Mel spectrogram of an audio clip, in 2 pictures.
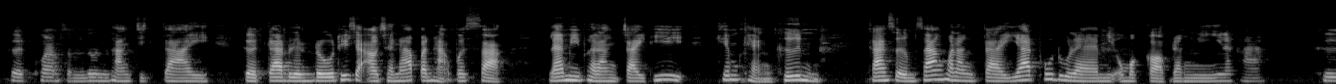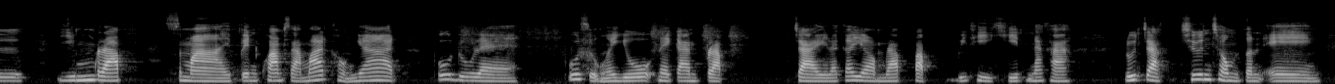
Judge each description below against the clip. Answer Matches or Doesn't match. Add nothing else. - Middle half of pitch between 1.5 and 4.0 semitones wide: Matches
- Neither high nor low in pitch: Matches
